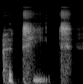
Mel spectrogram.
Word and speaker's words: petite: she's a petite woman it's a French word petite and pronounced in kind of a French way okay so let's look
